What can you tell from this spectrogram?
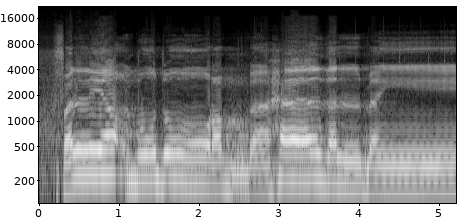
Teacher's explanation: Dan yang terakhir sama, yaitu mad layin. Karena berada di akhir ayat posisinya, maka kita panjangkan, lebih panjang dari biasanya.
